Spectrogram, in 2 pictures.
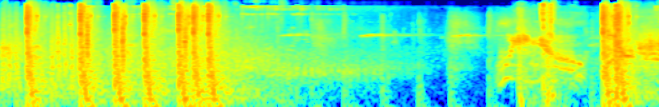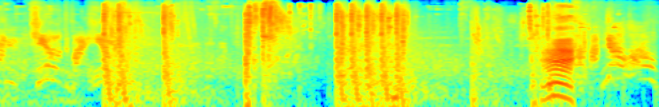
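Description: Rapid bursts of gunfire and impact hits from a firefight in the video game Halo Infinite on Legendary difficulty, loud and dense, with brief pauses between volleys and a voice shouting over them.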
